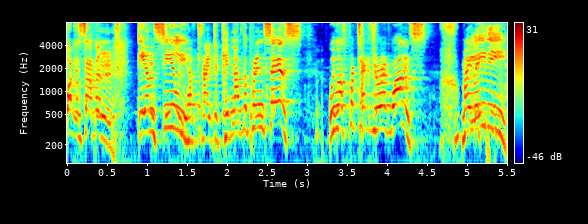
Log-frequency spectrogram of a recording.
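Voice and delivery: very high, tiny little soldier voice. Narrating a fantasy scene where tiny warriors speak: high-pitched put-on voice. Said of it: "you hear in a kind of high-pitched voice like".

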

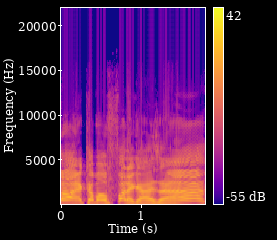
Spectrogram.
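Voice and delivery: high, loud, barked mock tough-guy voice. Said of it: "it sounds like a parody".

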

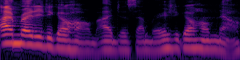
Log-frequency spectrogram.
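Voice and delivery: acted, level, flat deadpan, very low pitch. Retelling what Sydney kept saying the whole time: imitating Sydney's deadpan. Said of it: "in her, like, deadpan".

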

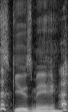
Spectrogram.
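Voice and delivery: imitated inviting tone. Retelling what they said to roommates: imitating own "who's next" tone. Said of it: "a "who's next" kind of tone".

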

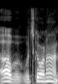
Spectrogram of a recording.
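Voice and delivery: deliberately quiet, hushed, high, stumbling stammer. Retelling own reply to a loud talker, imitating own quiet reply. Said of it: "And I talk quieter".

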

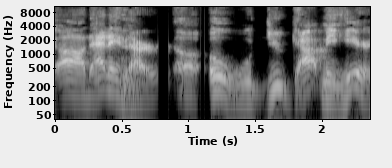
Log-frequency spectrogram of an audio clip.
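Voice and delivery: put-on giggling, teasing tone. Retelling own joking talk while being hit on the field: retelling own giggling taunt. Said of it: "I'm giggling. I'm like".

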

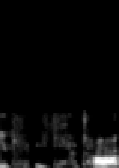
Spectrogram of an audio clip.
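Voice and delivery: put-on whisper. Retelling a hunting partner's instruction not to talk: imitating someone whispering. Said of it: "he whispers".

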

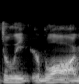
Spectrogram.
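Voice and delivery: ordinary talk, nothing marked

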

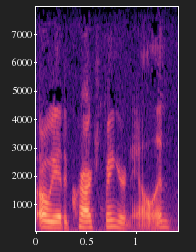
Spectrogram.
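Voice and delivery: ordinary talk

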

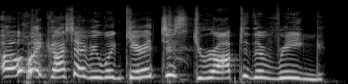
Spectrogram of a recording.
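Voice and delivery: tearful. Reenacting their proposal with her partner, she talks to everyone while crying with emotion. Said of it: "I'm crying".

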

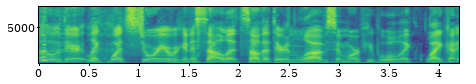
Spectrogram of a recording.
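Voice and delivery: ordinary delivery

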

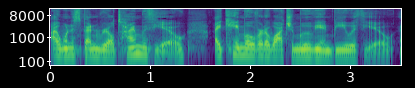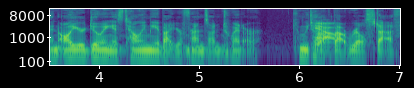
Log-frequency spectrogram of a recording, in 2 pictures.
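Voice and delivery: ordinary talk, nothing marked

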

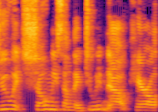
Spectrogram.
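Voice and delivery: ordinary talk, nothing marked

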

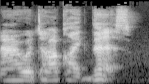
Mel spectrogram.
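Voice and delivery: drowsy, ill-sounding voice. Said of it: "my throat would be really groggy".

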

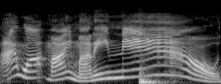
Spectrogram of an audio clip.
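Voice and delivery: very high, very slow, shrill, drawn-out sing-song whine. Retelling a commercial where someone demands money: imitating a whiny commercial guy. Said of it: "This whiny guy".

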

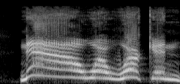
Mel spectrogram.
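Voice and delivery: high, rousing showman's yell. Recalling what he yelled after every joke in his early act: retelling a yell. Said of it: "I would yell".

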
